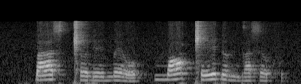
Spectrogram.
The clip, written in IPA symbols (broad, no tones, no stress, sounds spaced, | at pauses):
k͡p a s ǁ ə ɗ e m ɛ o̯ | m ɑ ǁ e ɗ ə ŋ ɡ a s ə f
